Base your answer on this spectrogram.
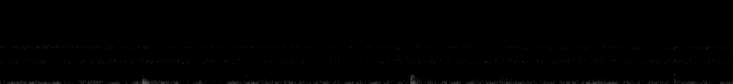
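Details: A distant tree frog chorus on the spring equinox, with owls about, blends into a steady, shimmering drone at two pitches, with occasional faint knocks and clicks.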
